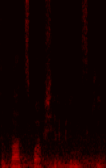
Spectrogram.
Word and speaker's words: Wacław Sierpiński: I don't know what Ruby just said, but it's pronounced Wacław Sierpiński.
